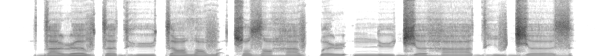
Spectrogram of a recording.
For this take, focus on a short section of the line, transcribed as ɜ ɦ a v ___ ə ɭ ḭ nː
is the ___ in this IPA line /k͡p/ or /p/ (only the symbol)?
k͡p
